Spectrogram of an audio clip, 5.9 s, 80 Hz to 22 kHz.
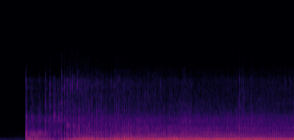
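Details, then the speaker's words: Volkswagen Beetle-based Model T kit car sitting 30 years, no carburetor fitted and started with help: catches after a brief crank, then a loud, uneven, wavering beat hunting up and down; it won't idle right until a carburetor is fitted. "it's not gonna idle right till we get a carbureted on it but we will be at least able to hear it run"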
